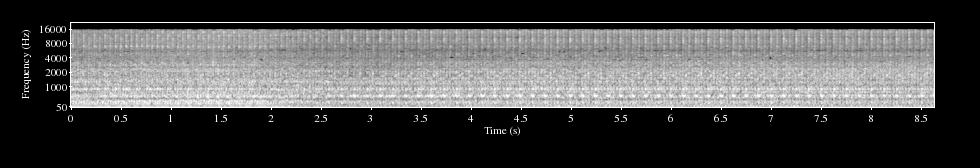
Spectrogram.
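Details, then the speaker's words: Bison diesel (engine as Panther Turbo Euro 2), repaired several times before, just started after rebuild: smoother than before but harsh regular clatter about four times a second at idle; knock from injection pump timing not yet correct. "tapi ini untuk timing bos pomnya Masih belum pas ya suaranya masih ngelhat masih kasar dengarkan terlalu kasar dia"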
